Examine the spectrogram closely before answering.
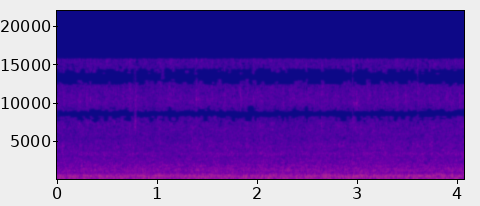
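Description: Steady rushing background noise, even throughout, with no distinct splashes or knocks.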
